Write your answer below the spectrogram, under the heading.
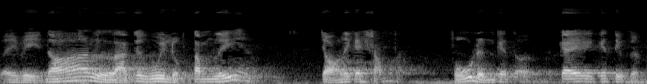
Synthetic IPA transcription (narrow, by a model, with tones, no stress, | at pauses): və̰˧˨jvi˨˩ɗɔ˨˦laː˨˩kaː˨˦jɣwi˧lwə˨˩t̚t̪ə˧mli˨˦ | t͡ɕɔ̰˧˨nlə˨˦jkaː˨˦jsə˨˦wŋ͡mt̪ʰo˧˩fu˧˩ɗḭ̈˧˨ŋ̟kaː˨˦jt̪kaː˨˦jkaː˨˦jt̪i˧əwkɨ˨˩k̚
